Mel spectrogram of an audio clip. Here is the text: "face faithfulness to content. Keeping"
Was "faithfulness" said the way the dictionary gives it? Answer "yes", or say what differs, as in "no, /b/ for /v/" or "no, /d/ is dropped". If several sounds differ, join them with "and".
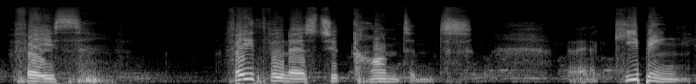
yes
